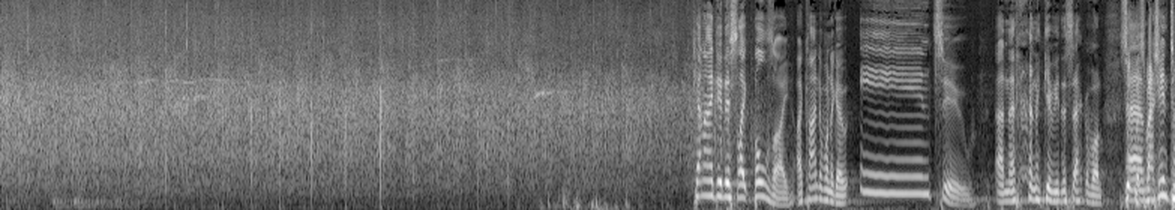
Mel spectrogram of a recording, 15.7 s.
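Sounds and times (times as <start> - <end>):
sustained applause from a sizable audience: 0.0 - 10.0
speech: 9.2 - 11.7, 12.4 - 15.6.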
